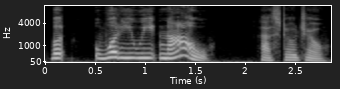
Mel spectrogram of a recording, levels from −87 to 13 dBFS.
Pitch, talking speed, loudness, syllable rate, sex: 230 Hz, 165 wpm, -19 LUFS, 4.8 syllables/s, female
